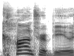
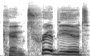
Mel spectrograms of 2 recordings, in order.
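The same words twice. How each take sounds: First: It is said with a British pronunciation. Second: It is said with an American pronunciation. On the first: "I think in England they say contribute" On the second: "the American pronunciation of the verb form is contribute"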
